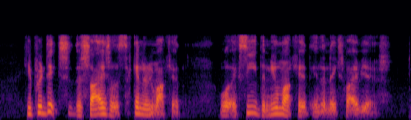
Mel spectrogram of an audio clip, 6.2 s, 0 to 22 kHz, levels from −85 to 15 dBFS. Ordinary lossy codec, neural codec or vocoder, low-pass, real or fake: none; vocoder, 22.05 kHz, 80 mel bands, HiFi-GAN; 7.2 kHz; fake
